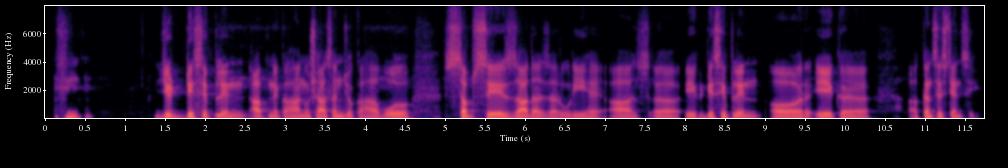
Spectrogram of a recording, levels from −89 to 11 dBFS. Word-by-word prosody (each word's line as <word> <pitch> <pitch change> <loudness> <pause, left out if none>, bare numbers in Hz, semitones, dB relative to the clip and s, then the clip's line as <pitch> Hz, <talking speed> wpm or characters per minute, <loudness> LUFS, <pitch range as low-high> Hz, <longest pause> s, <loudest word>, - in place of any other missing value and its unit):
हुँ, 125 +2 -4 0.2
हुँ। 80 - -18 0.9
जी, 155 +4 +7
discipline, 140 - +1
आपने 95 0 +1
कहा, 95 0 -2
अनुशासन 95 +3 0
जो 95 -1 -3
कहा, 85 +2 -3
वो 115 +6 0 0.6
सबसे 125 +2 +5
ज़्यादा 100 +3 +4
ज़रूरी 95 +4 -5
है, 100 +1 -4 0.2
आस 90 -1 -3
अ, 90 -2 -2
एक 95 -2 -2
डिसिप्लिन 130 - +1 0.3
और 95 -1 +3
एक 95 -1 +2 0.9
अ, - - -5
कंसिस्टेंसी। 105 -5 -1
100 Hz, 110 wpm, -24 LUFS, 95-120 Hz, 0.9 s, जी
